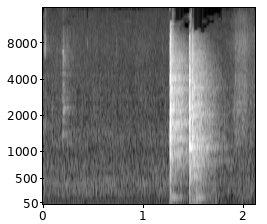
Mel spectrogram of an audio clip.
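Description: Two quick clattering knocks of metal cookware being handled, about a quarter second apart, each ringing briefly, about a second in.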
